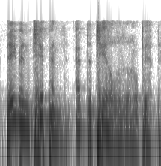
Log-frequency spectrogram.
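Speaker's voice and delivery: low, mildly mocking aside. Preacher acting out the mockers in the crowd, mildly mocking. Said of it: "Others mocking said".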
